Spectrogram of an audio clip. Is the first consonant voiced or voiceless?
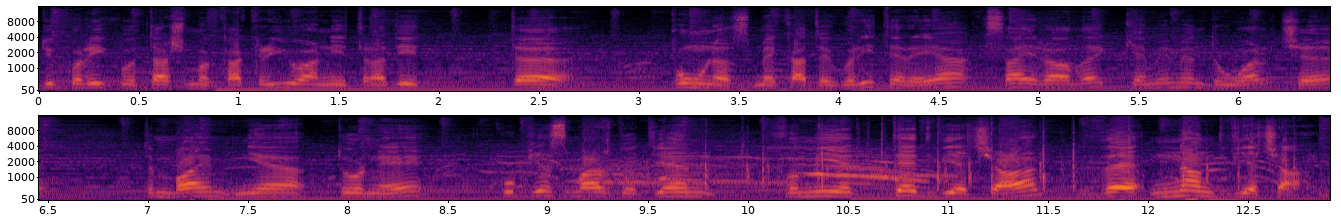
voiced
